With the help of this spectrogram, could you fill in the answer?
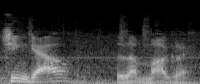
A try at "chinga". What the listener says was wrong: No, chingao is like fuck. You're not gonna say it's chingao. You put the A at the end.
